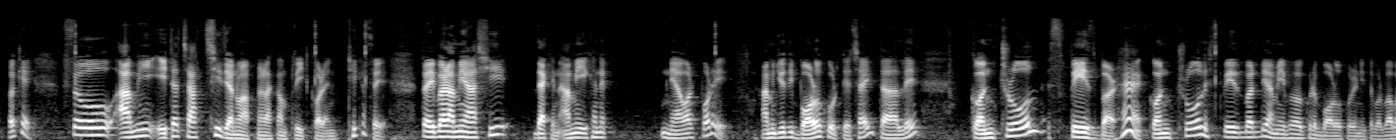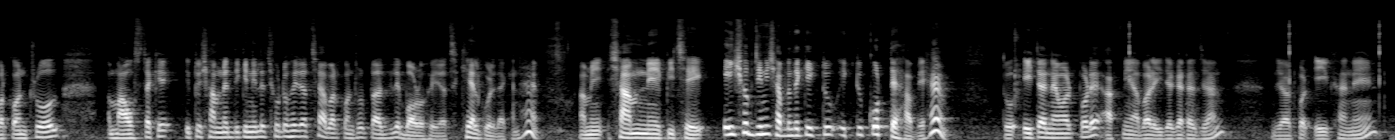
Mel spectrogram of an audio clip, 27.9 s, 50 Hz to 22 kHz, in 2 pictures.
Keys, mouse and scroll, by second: 0.6 click, 3.3 space, 3.5 click, 3.8-4.8 space, 7.0 click, 8.5 space, 10.6 ctrl+space, 12.4-24.0 ctrl+space, 25.1-26.4 drag.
